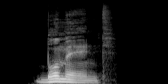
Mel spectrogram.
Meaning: present participle of bummeln
- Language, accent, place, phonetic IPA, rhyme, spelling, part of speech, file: German, Germany, Berlin, [ˈbʊml̩nt], -ʊml̩nt, bummelnd, verb, De-bummelnd.ogg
